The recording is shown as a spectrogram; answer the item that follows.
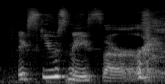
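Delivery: well-bred, refined Southern voice. A player voices their character greeting a man who won't look up: polite southern girl. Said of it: "the properly raised Southern girl".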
